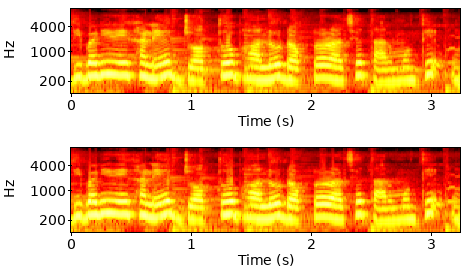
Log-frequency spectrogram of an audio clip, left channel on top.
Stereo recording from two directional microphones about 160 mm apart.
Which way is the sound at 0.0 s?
Centre (ahead or behind).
